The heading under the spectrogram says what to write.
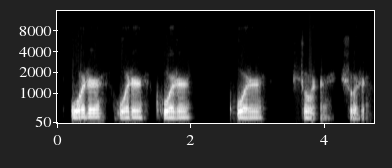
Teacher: we had the or and then we have the flash d even if it's spelled with a t it doesn't matter in American English it's flapped D into ER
